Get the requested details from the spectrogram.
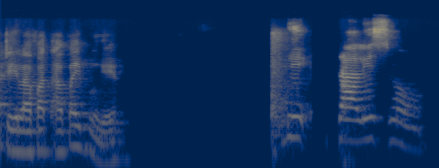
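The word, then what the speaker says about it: بئس الاسم: Bi'salismu. Iya, tulisannya bi'sal ismu, bacanya bi'salismu, seperti itu nggih.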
